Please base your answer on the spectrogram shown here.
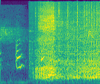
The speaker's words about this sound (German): Er auf seinen Mofa und ich hinterher.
